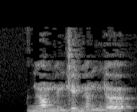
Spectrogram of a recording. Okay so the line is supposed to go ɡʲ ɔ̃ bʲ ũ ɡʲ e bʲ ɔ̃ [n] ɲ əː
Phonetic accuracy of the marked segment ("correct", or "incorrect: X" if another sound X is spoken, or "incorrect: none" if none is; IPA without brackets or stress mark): correct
